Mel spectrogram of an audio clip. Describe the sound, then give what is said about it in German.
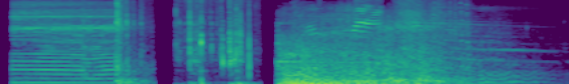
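A sustained ringing tone ends in a sudden crash of shattering window glass, followed quickly by brittle crunching cracks and then a loud, roaring blast that slowly fades. No one speaks. “Fenster, Knochen, Explosion.”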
